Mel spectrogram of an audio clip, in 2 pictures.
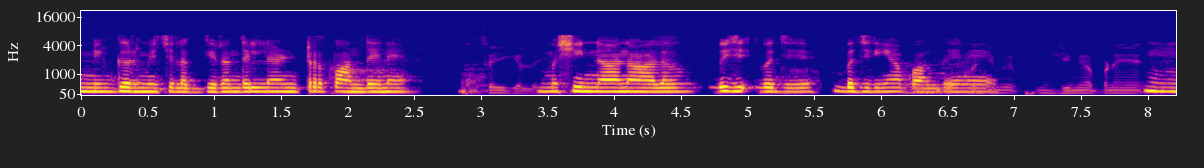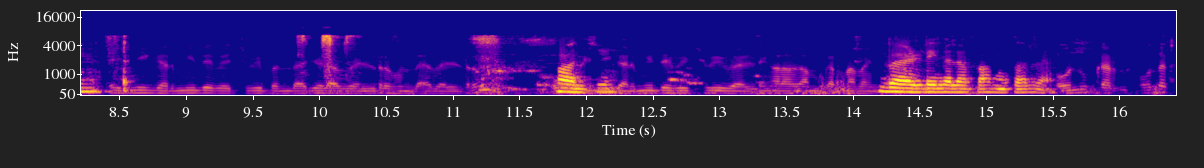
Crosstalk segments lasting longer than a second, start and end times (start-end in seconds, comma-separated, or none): none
